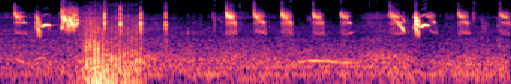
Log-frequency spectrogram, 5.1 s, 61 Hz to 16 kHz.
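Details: At a Tenmangu shrine on 3 July 2020, sparrows come to greet a visitor with a string of separate high chirps spaced about half a second apart. A brief low rumble, like a passing vehicle, sounds early on.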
